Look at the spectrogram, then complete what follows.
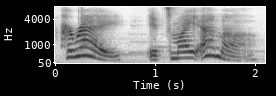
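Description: Woman reading as a high-voiced, dreamy little turtle. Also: slow, faint music behind, full character voice. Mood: earnest, amazed. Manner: expressive storybook first-person telling. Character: dreamy, adventurous little pet turtle, earnest and easily amazed.

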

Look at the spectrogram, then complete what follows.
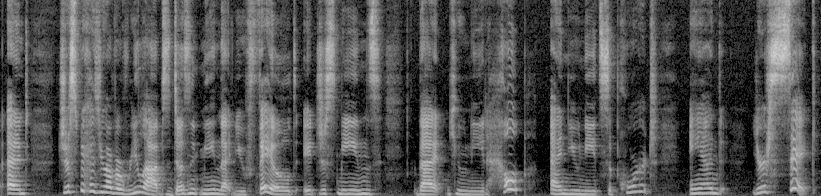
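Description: A woman in her thirties speaks in a fairly high voice. She presents to camera from a room at home, laying out her points in an explanatory way. Her delivery is earnest, with clear emphasis on the points she makes. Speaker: video presenter summarizing a discussion panel. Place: small furnished room at home, indoors.

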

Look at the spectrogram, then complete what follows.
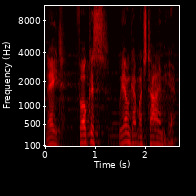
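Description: An actor playing a wry, impatient American mentor in his sixties with a gravelly voice, in a video game scene. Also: mid-range voice, normal speed, bright, forceful tone, soft background music. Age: 60s. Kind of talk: video game cutscene acting.

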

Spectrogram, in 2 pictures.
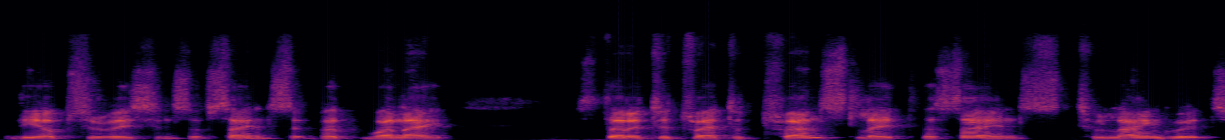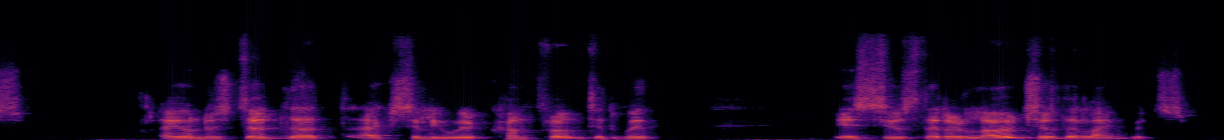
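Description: A man in his forties, a native Icelandic speaker, talking on a video call from a room at home, thoughtful and halting with many restarts. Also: mid-range voice, fairly even intonation, a bit bright. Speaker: author. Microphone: video call webcam.

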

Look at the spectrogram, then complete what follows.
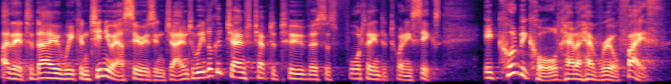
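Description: A man's voice: medium pitch, lively intonation, normal speed, bright, forceful tone. A man in his sixties with an Australian accent, giving a conversational devotion in a church. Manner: conversational, gestures with both hands. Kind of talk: spoken sermon. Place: church sanctuary with flowers.

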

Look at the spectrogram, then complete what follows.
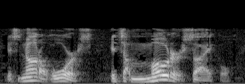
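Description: Stern storybook father horse, voiced by a man, forceful and threatening, raised above a medium pitch, slightly dull recording. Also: sing-song, normal speed, husky. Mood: angry, scolding. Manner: forceful, commanding, menacing. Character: stern, angry father horse scolding his colt. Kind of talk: children's storybook character voice.

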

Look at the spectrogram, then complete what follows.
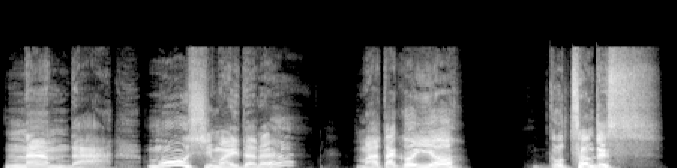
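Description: A male actor voicing a burly, friendly young sumo-wrestler god in an anime game, with rough, hearty speech and a rural Shinshu Japanese dialect. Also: sits high, sing-song, normal speed, pushed and bright, no room sound, clean studio sound, exaggerated voice. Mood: fierce, battle-ready, then plainspoken. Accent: rural central Japanese dialect (Shinshu). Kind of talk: anime game character voice lines.

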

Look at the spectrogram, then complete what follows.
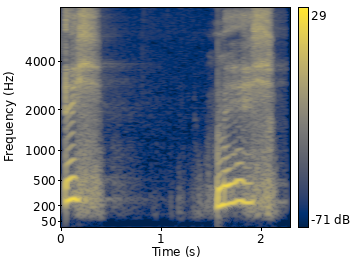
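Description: A young woman performing her own poem at a poetry slam on a dark stage, delivered rhythmically and ironically into a stand microphone. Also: fairly high pitch, steady tone, drawn-out words, long reverb tail. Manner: rhythmic, ironic, rising to intense. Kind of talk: spoken word performance.

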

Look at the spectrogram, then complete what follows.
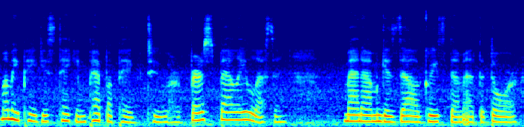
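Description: A woman's voice: lowish voice, a little slow, a little hiss or hum, poor audio. A woman reading a children's storybook aloud expressively as a storytime host, acting out the dialogue. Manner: expressive, acts out dialogue and sound effects.

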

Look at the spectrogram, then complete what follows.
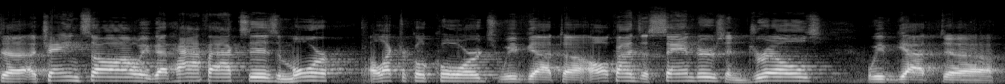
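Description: A man in his thirties walking through an auction barn and listing the tools for sale, one item after another with frequent "uh" pauses. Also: fairly high pitch. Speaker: auctioneer previewing auction items. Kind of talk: walkthrough listing items for sale. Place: large indoor auction barn full of tools. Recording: echoey big barn.

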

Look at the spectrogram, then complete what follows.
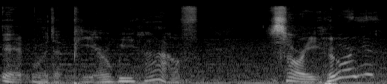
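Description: Man as a quirky chatty time traveller, self-deprecating, lively pitch, long reverb, music behind. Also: takes it slowly. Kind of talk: fan audio drama acting.

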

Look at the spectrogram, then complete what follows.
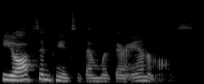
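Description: A woman reading a children's picture book aloud, expressive and asking the listener questions. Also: lowish voice, brisk. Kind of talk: read-aloud storybook narration.

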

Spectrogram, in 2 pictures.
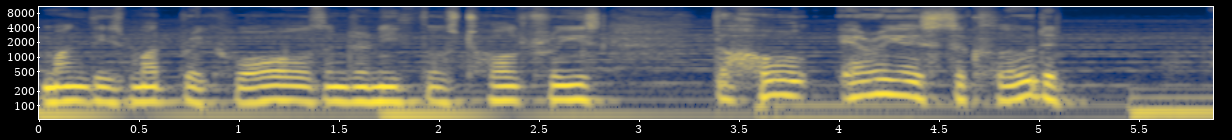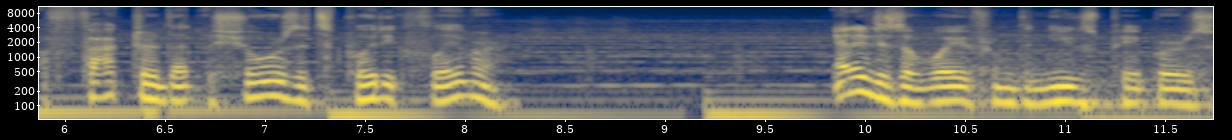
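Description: A man playing a solitary, brooding recluse in a radio drama, speaking formally and bluntly in measured phrases. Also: mid-range voice, a little mellow, lightly acted. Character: solitary, brooding man who shuns modern life.

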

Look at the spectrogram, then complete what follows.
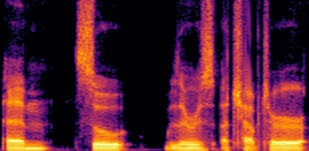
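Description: A man's voice: low voice, completely flat delivery, slow pace, darkish tone, smooth, no room sound, studio quality. A man hosting a podcast, talking casually about literature and thinking aloud as he goes. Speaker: podcast host.

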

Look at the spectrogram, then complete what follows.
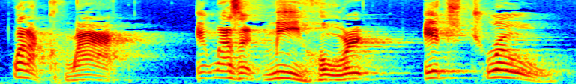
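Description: Indignant woodland animal for a picture book, male performer: bright, high-pitched, measured, protesting delivery. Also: lively intonation, heavily acted. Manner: protesting, theatrical. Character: indignant accused woodland animal pleading innocence. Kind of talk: children's storybook character voice.

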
